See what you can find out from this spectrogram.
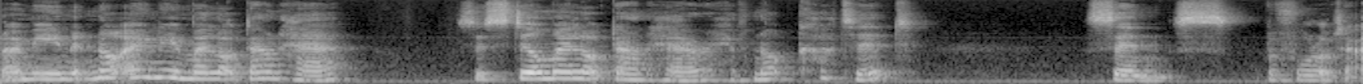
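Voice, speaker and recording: A woman vlogger answering questions off the cuff in an animated, informal, jokey way. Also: sits high, creaky. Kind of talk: casual chatty Q&A, off the cuff. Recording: roomy, echoey sound.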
